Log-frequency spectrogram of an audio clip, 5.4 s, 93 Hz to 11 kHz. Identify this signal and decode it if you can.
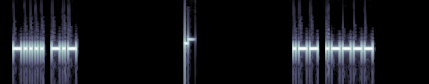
Morse code, heard as a keyed tone, about 36 wpm, 700 Hz. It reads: 6K W1
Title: Single-Letter Single-Number 35wpm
